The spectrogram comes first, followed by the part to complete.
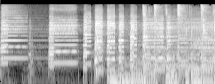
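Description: Live norteño band music: an accordion plays two short solo phrases, then the full band with a strong bass comes in about two seconds in and plays on steadily.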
